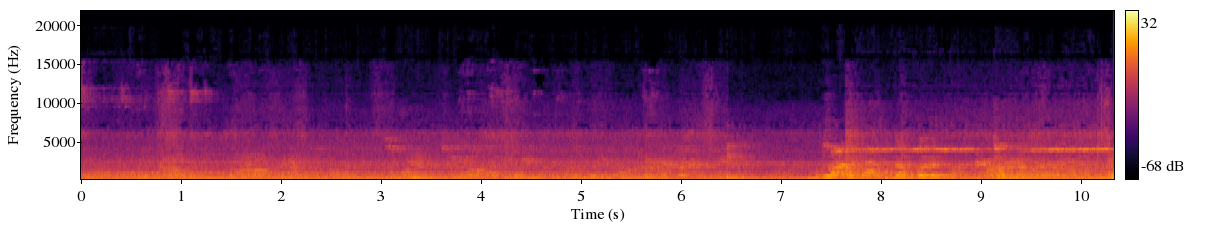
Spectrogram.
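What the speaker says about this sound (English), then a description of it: "So finally the metro is here." A Mumbai underground metro train rumbles steadily into a station, with a loud continuous roar and a high metallic squeal rising near the end.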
